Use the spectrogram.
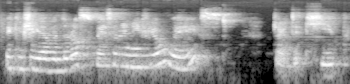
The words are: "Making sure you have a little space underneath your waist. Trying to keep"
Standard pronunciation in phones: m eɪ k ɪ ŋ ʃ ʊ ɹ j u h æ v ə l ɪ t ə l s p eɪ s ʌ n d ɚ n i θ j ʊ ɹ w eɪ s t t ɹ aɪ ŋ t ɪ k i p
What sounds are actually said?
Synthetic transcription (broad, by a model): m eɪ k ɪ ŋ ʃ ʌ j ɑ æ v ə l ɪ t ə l s p eɪ s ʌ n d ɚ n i f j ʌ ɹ w eɪ s t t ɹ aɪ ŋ t ɪ k i p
